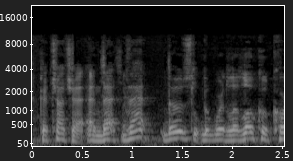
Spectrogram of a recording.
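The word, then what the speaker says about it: gacaca: genocide right this was it's pronounced gacha gacha and that that those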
